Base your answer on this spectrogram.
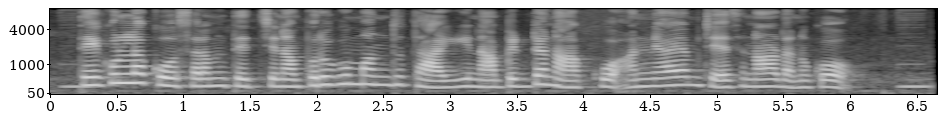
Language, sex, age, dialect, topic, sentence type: Telugu, female, 25-30, Southern, agriculture, statement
